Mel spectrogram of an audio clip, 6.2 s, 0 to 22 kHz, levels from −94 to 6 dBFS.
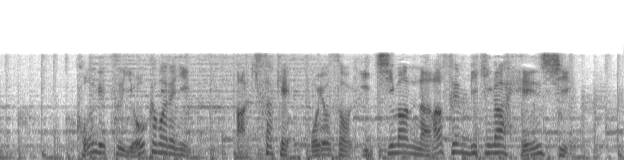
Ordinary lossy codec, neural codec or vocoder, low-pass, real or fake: AAC, 48 kbps; vocoder, 22.05 kHz, 80 mel bands, Vocos; 5.4 kHz; fake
